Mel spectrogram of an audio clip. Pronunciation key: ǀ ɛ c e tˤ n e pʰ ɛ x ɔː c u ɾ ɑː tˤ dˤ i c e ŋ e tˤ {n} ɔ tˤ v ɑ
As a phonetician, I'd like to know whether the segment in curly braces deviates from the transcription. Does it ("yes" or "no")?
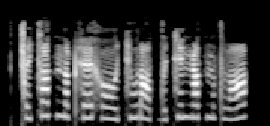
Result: no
